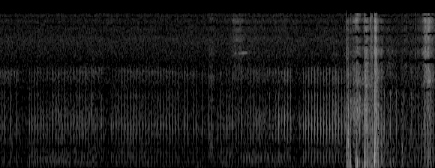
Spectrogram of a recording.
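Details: Male pet cat purrs indoors while interfering with his owner's typing at home; soft, fast pulsed rumble for several seconds, then loud rustling contact noises at the end.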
